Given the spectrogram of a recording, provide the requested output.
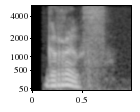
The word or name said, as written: growth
